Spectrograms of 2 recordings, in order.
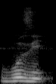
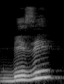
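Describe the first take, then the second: First: The first vowel is an 'oo' sound. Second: The first vowel is an 'ee' sound. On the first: It helps you remember the spelling. "ভুল উচ্চারণ করে মাথায় রাখতে হবে" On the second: It is the normal way to say the word. "আমরা বিজি বলবো"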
